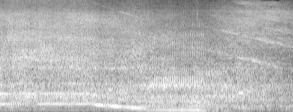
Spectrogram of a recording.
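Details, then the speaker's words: Rotovac Ranger carpet cleaning machine: loud pump whir whose pitch slides steadily lower over a couple of seconds as trapped air clears; priming the pump to purge an air bubble from the line. "That's how you get an air bubble out. That's called priming the pump."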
